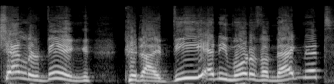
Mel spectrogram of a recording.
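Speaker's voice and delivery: put-on Eastern European accent. Retelling a fridge magnet seller's joke: imitating an Eastern European accent. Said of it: "in his, like, E-, Eastern European accent".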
